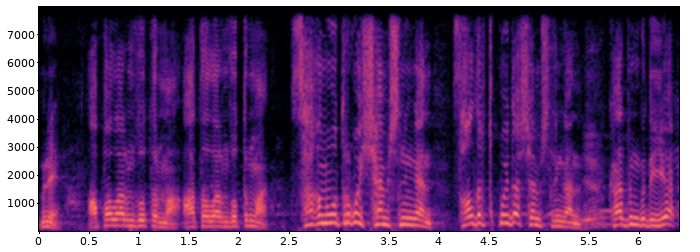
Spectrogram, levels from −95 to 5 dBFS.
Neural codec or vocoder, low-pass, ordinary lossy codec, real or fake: none; none; none; real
